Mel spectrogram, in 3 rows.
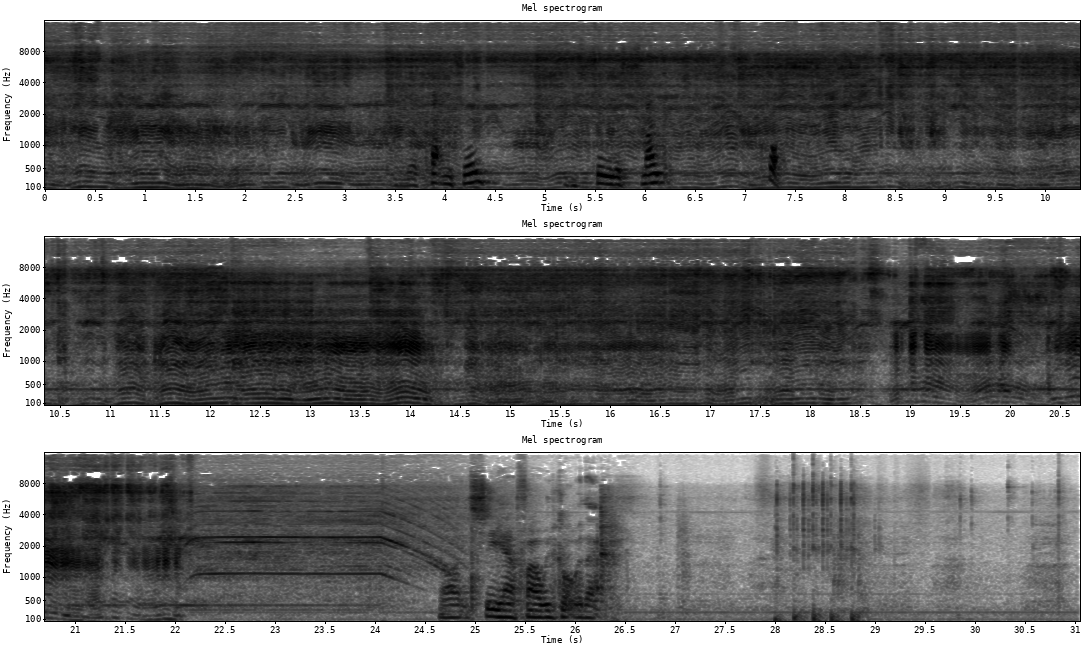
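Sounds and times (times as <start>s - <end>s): rotary tool cutting plastic: 0.0s - 24.8s
rotary tool whining: 0.0s - 25.0s.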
